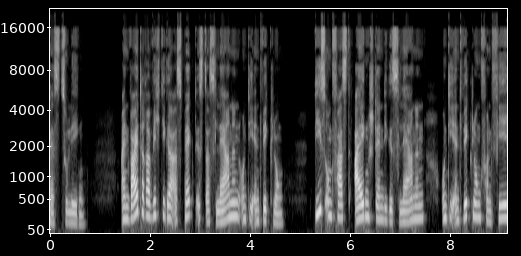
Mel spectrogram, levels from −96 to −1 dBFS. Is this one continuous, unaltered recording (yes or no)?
yes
